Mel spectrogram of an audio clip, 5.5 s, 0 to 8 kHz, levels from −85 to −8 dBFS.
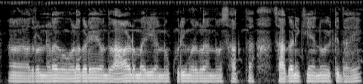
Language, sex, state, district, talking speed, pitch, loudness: Kannada, male, Karnataka, Koppal, 110 wpm, 105 Hz, -21 LUFS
